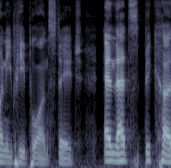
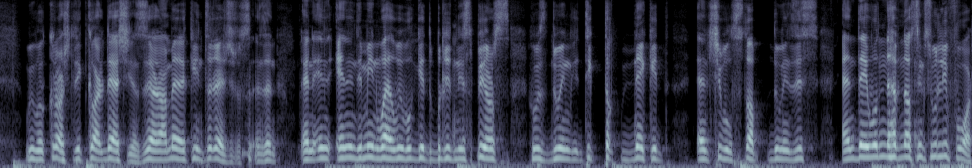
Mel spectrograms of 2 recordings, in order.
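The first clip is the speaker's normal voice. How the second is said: fake rolled-R accent, higher and louder; 7 semitones higher, 5 dB louder than usual. Riffing in a group conversation about how languages sound, in a mock foreign accent with rolled r's. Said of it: "It's the rolling of the R's".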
